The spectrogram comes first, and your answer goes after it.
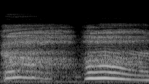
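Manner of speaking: high, breathy "Oh" of wonder; a gentle imitation of stunned awe on coming back; retold awed gasp. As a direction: let out a soft amazed "Oh". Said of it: "and I was like".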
